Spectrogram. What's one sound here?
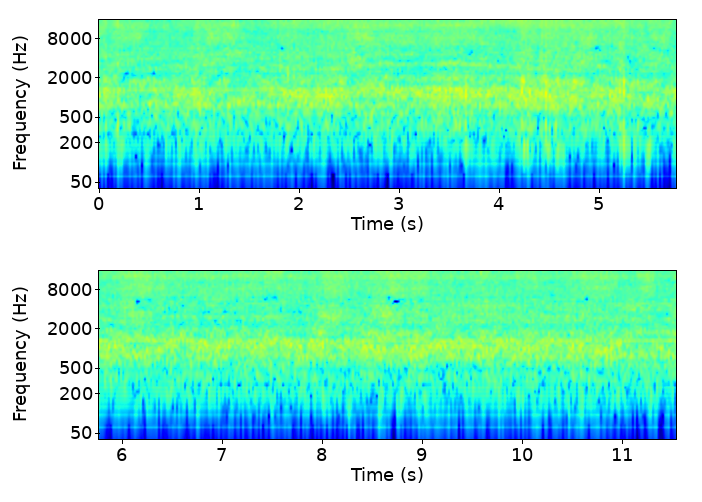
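Bits of confetti rattle as a vacuum sucks them up.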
